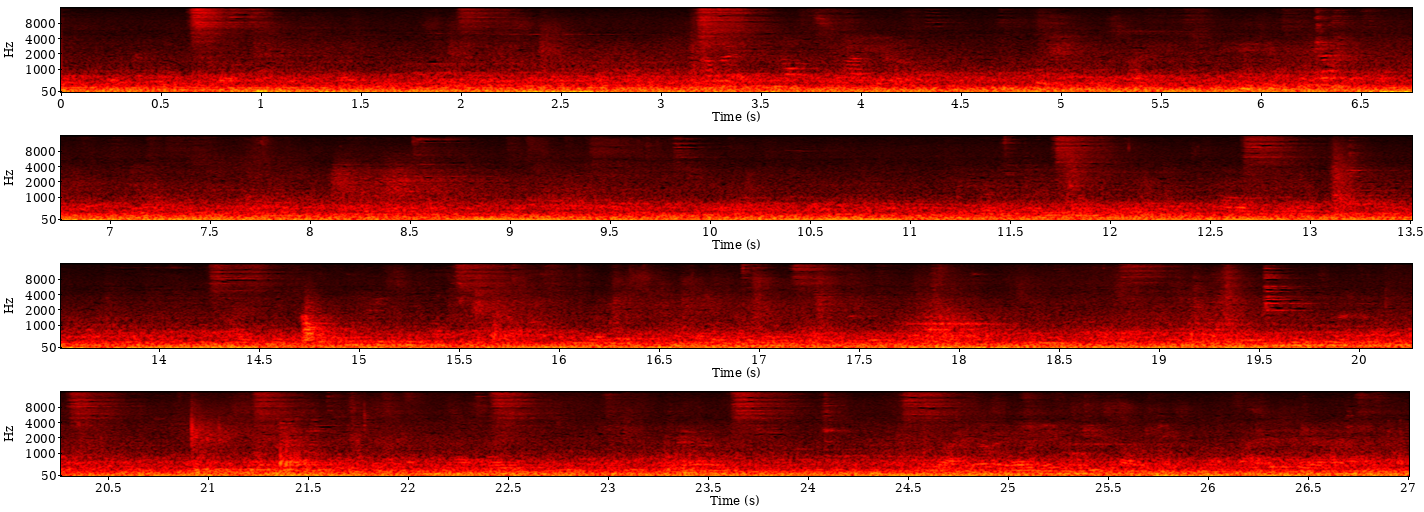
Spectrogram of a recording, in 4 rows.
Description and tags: P6 ZKM cafeteria excerpt 13
ZKM Karlsruhe Indoor Bistro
